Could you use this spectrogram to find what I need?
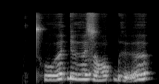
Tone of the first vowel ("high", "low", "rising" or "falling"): rising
